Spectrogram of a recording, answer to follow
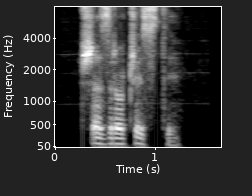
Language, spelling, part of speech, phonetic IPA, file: Polish, przezroczysty, adjective, [ˌpʃɛzrɔˈt͡ʃɨstɨ], Pl-przezroczysty.ogg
